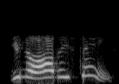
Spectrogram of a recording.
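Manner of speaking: ordinary delivery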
